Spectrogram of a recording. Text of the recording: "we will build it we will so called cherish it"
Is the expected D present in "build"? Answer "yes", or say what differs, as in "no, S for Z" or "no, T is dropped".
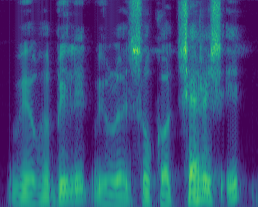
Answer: no, D is dropped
